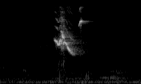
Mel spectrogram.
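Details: Female red-cowled cardinal in the caatinga of the Brazilian sertão in summer, calling to stimulate the male: a single brief sweeping chirp falling from high to mid pitch, followed by a short thin high note, in a quiet setting.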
